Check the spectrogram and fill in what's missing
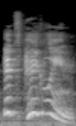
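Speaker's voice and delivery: Peony telling on her sister; tattling. A narrator's reading. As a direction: point and squeal it out. Sister tattling on Pear Blossom.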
